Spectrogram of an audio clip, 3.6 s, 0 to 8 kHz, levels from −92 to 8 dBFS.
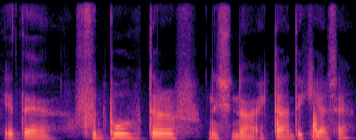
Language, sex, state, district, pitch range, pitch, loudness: Nagamese, male, Nagaland, Kohima, 120-135 Hz, 125 Hz, -21 LUFS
